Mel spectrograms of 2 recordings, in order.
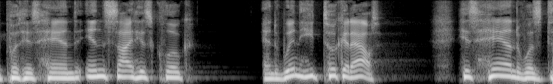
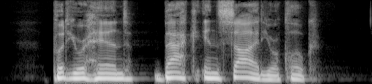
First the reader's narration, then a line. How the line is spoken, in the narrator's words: said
